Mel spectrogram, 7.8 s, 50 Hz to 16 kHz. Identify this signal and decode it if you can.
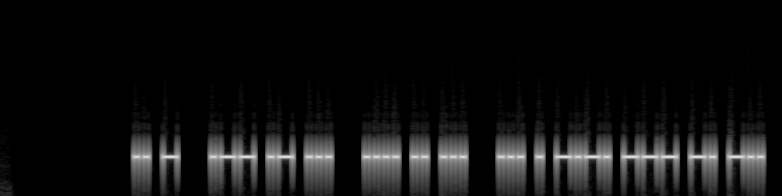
Morse code, heard as a keyed tone, about 25 wpm, 700 Hz. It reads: IT WAS HIS SECOND
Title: Sentences from Top 1600 Words 25wpm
